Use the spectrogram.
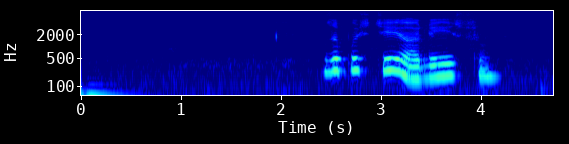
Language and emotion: Russian, sad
